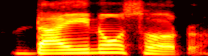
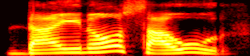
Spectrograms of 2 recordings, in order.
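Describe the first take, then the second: First: Said in the usual way. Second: ডাইনোসাউর drawn out slowly, ending in "sa-ur"; spelling pronunciation. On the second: Shown as a demonstration. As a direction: stretch ডাইনোসাউর to sound every vowel, "dai-no-sa-ur". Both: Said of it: "এভাবে উচ্চারণ করতে পারেন".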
